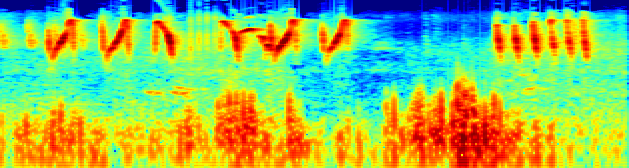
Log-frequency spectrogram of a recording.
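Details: Bar-winged prinia (ciblek semi) in full song, a distinctive voice said to draw other ciblek semi into singing; a few sharp sweeping notes, then a quick burst of short chips over low-pitched background noise.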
